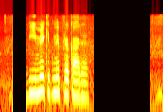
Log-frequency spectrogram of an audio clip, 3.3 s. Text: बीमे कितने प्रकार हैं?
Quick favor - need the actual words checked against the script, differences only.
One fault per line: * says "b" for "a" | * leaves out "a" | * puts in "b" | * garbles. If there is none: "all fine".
all fine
